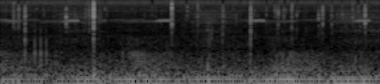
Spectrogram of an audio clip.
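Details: Sleeping kitties purring by a crackling fire in spring garden ambience; the rumbling purr swells and eases in slow waves, with scattered sharp crackles and a few thin high chirps.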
